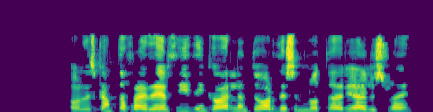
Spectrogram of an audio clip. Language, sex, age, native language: Icelandic, female, 50-59, Icelandic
